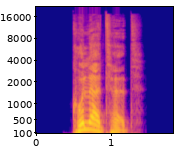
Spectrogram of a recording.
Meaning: inflection of kullern: 1. second-person plural preterite 2. second-person plural subjunctive II
- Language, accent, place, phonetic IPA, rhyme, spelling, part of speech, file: German, Germany, Berlin, [ˈkʊlɐtət], -ʊlɐtət, kullertet, verb, De-kullertet.ogg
